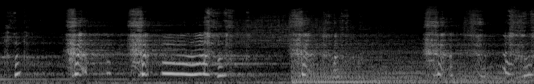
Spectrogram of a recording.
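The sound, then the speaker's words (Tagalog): A woman cries in a hoarse, muffled way, with shaky gasping breaths and strained whimpers coming in uneven bursts, with no talking. “Isang babae na parang paos habang impit na umiiyak.”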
